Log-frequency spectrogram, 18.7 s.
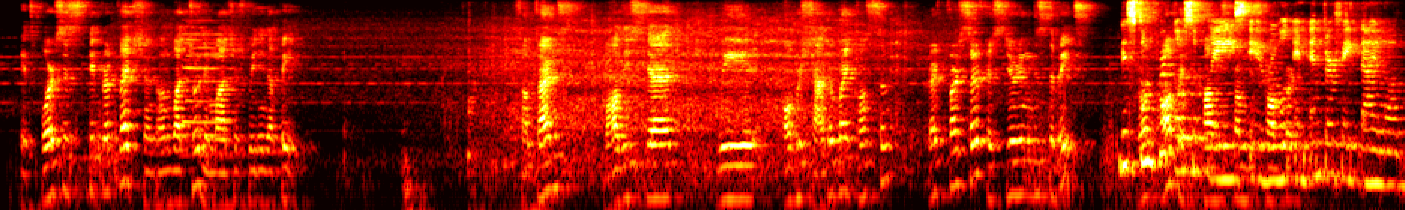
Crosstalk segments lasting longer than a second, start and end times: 15.2-17.2

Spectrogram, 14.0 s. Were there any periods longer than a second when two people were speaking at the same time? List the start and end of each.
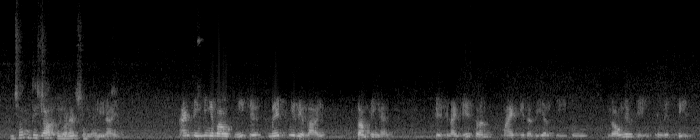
0.7-2.2

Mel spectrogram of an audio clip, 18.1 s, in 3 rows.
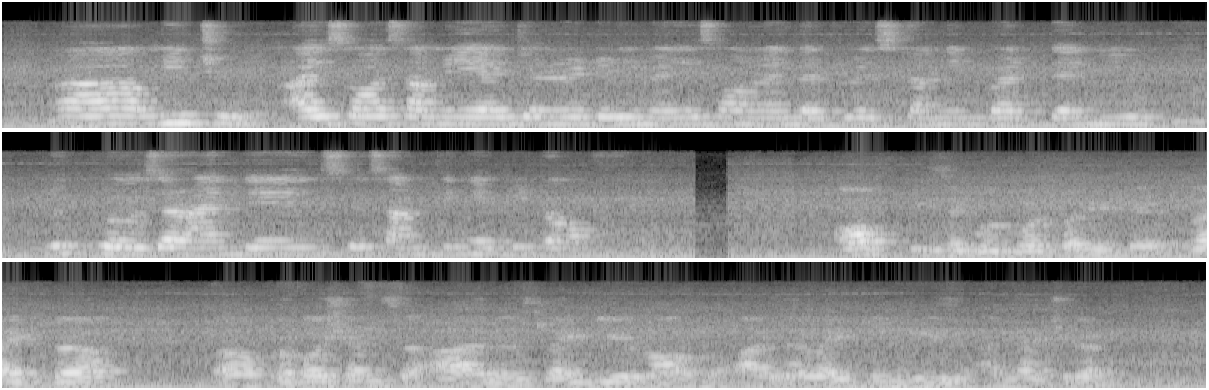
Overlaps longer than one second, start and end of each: none

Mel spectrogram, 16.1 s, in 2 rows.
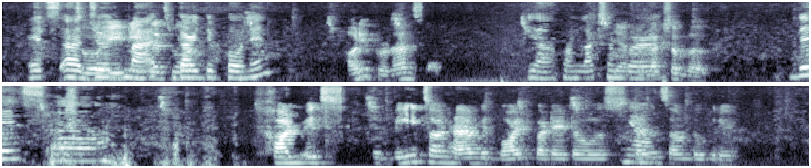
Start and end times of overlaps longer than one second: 0.7-2.0

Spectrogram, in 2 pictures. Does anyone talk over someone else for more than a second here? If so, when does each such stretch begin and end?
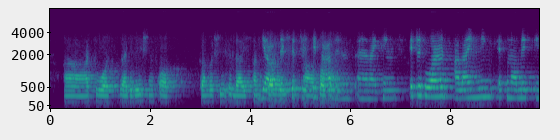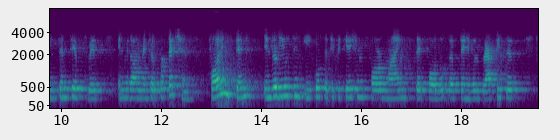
4.1-5.8

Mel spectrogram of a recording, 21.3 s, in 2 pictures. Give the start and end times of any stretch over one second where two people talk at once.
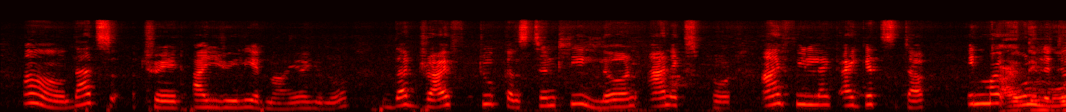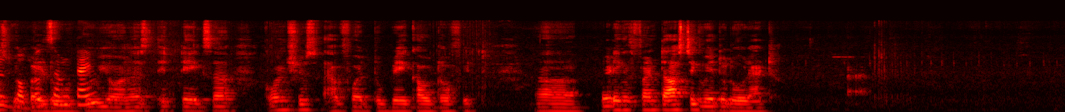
10.0-11.7

